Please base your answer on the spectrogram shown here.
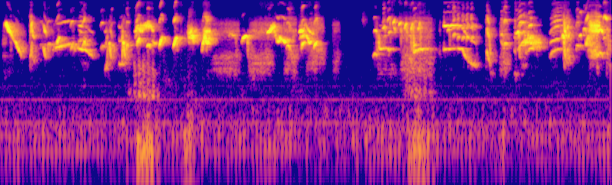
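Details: Young male linnet in winter, practising song in quick bursts of high twittering and buzzy notes, broken by a short silence midway before the chatter resumes.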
